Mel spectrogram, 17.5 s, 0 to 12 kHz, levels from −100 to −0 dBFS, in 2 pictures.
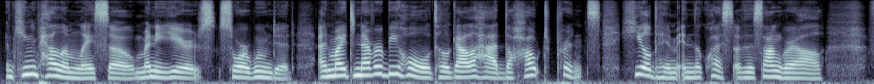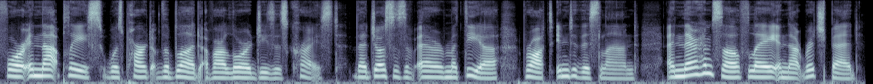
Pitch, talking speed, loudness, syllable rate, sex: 200 Hz, 195 wpm, -19 LUFS, 4.8 syllables/s, female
